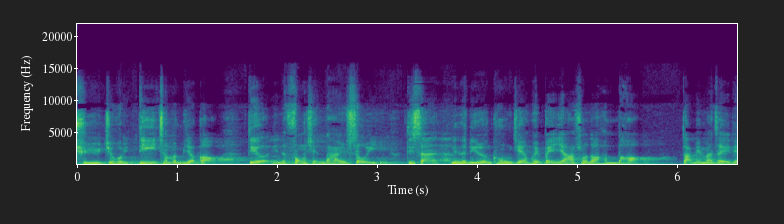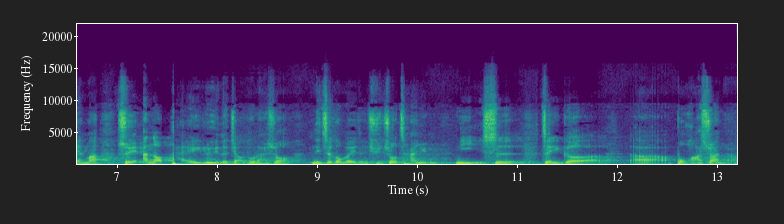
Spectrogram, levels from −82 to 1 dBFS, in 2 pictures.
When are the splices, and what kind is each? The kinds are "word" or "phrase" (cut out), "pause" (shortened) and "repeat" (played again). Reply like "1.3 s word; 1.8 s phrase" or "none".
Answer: 6.0 s pause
